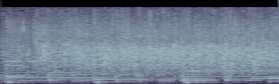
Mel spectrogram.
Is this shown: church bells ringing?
no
